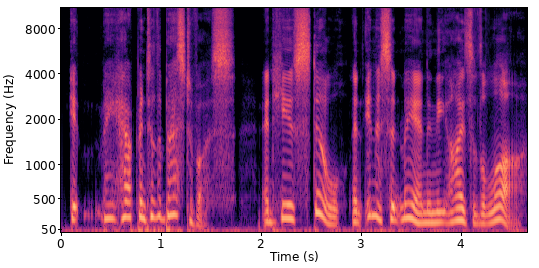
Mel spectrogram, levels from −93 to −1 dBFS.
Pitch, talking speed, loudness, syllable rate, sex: 175 Hz, 270 wpm, -20 LUFS, 5.8 syllables/s, male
